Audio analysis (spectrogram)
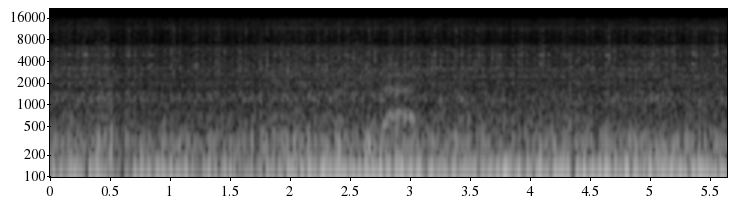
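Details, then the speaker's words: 1974 Ford F250 V8 just after replacing a leaking fuel pump with one for a '71 Lincoln Continental 7.5L 460: deep, steady idle rumble with an even beat and no ticks or stumbles; runs healthy. "thank god thank god it started up huh sounds great though"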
